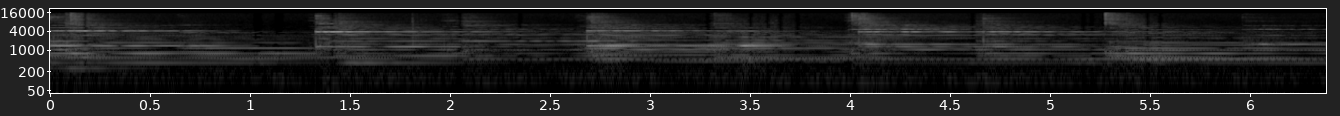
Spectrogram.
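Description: A handbell choir ringing chords, a new chord struck about every second and a half and each left to ring into the next.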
